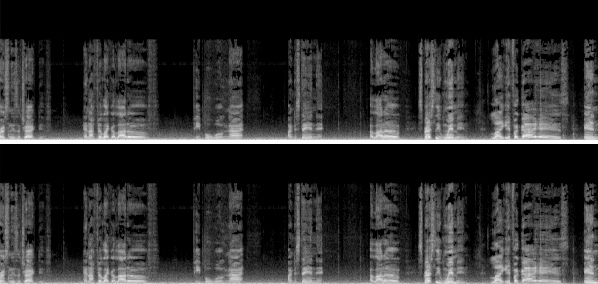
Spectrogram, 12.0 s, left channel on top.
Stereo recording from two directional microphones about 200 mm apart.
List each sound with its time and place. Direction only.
0.0 s speech: 15° left (ahead or behind)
